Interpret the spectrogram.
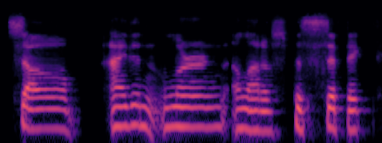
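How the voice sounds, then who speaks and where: A woman's voice: fairly low pitch, level tone, slow pace, smooth. An older woman casually recalling her experiences as a guest in an interview. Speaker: interview guest, crochet guild founder.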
